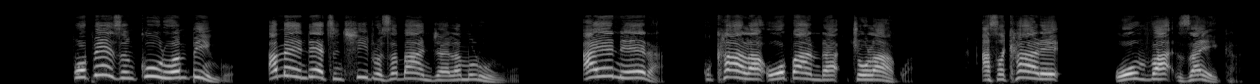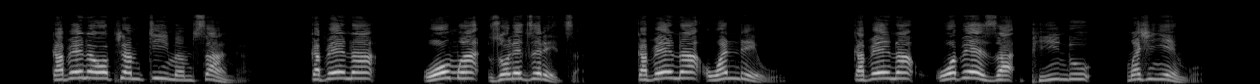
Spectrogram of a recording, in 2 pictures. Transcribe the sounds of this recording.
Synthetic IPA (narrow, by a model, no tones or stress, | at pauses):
pɔpɛzaŋ̩kuluwam̩piŋɡɔ̰ | amajɛndɛt͡sʰant͡ʃʰit̬ɔzaɓand͡ʒalamulṵːŋɡu | ajɛnɛɾa̰ | kukʰalaʔwɔpandat͡ʃɔlaːkwa̰ | asakʰalɛ | wɔɱvazaɛːkʰḁ | kap̬ɛnawɔpʰiam̩timam̩saːŋɡa | kapɛna | wɔmwazɔlɛd͡zɛɾɛt͡sʰḁ | kap̬ɛnawandɛːwṵ | kapɛna | wɔpɛzapʰindu | mwat͡ʃiɲɛːŋɡɔ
